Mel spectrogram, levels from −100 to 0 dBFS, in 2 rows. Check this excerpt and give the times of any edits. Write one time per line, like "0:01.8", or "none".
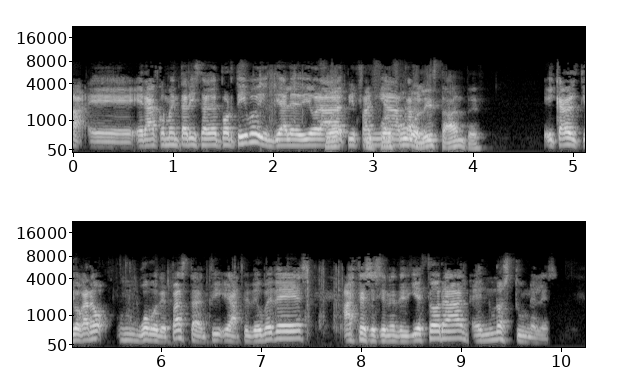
0:04.7
0:09.1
